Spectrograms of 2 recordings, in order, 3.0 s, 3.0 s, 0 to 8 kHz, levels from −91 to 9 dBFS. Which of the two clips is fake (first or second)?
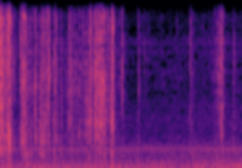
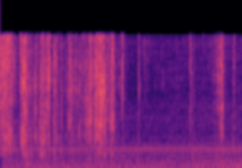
first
